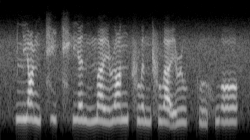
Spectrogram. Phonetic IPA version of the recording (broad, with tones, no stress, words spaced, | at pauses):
ljɑ˥˨ŋt͡ɕi˥˨t͡ɕʰjɛ˥˨nma˥˨ɪ̯ ɻɑ˦ŋʈ͡ʂwə˨˦nʂwa̰˨˩ɪ̯ ɻu˨˦ kṵ˨˩xwɔ˦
